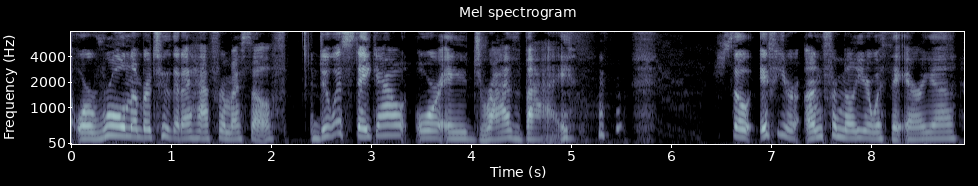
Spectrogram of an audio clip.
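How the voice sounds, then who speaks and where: A young woman vlogging casually from inside her parked car, chatty and quick to laugh as she talks through what she is doing. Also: medium pitch, dark tone, no room sound, studio quality. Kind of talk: casual vlog chat.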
